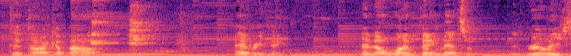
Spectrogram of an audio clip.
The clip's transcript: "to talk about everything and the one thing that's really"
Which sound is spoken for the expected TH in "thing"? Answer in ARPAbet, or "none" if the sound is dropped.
TH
